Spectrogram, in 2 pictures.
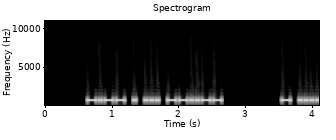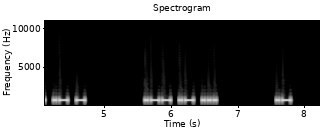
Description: Morse code, heard as a keyed tone, about 28 wpm, 700 Hz. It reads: YES, THAT WAS A
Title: 3x Word-Spacing - Sentences from Top 500 Words - 28wpm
